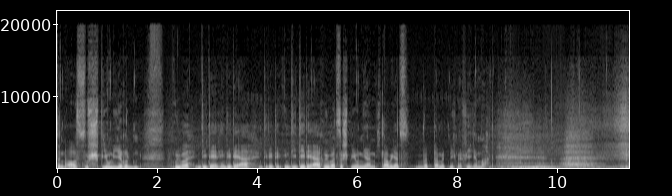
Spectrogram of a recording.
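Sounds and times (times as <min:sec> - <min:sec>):
speech: 0:00.0 - 0:09.6
rustling of paraglider wings: 0:08.7 - 0:11.4.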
